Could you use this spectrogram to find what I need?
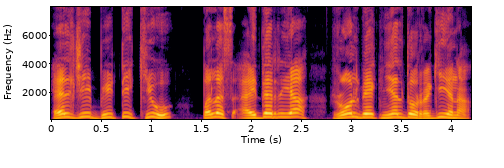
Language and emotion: Santali, angry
